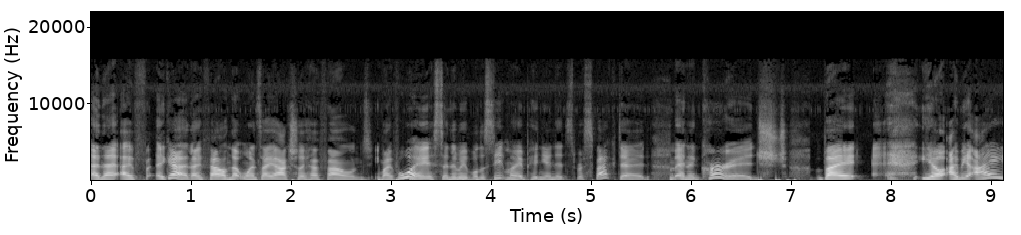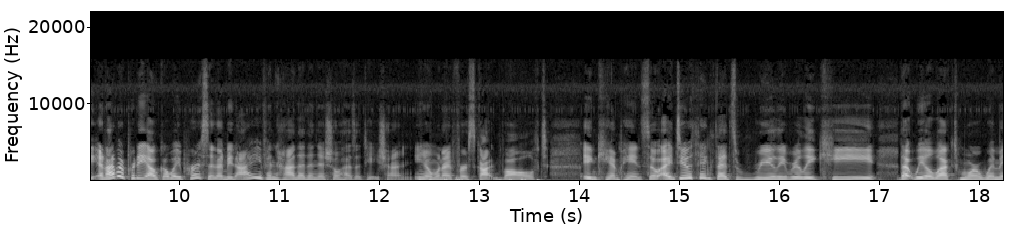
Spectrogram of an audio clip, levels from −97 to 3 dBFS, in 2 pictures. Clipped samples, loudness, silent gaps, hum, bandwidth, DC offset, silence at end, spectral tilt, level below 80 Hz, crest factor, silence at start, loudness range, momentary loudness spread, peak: under 0.1%; -26 LUFS; none; none; 16 kHz; under 0.1%; 0 s; -4 dB/octave; -40 dBFS; 24 dB; 0 s; 9 LU; 13 LU; -2 dBFS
